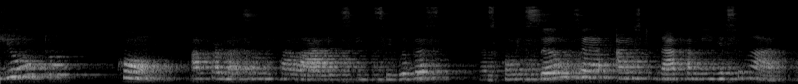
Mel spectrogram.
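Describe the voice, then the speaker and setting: A young woman from São Paulo state teaching a first-grade class, explaining slowly and patiently with many questions to the pupils. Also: sits high. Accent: Brazilian Portuguese, São Paulo state. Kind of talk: recorded lesson for young pupils. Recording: very echoey room, long reverb, faint noise.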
